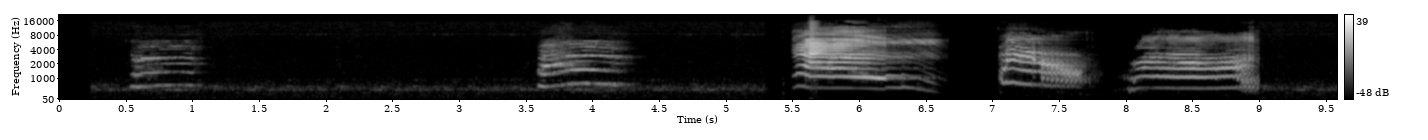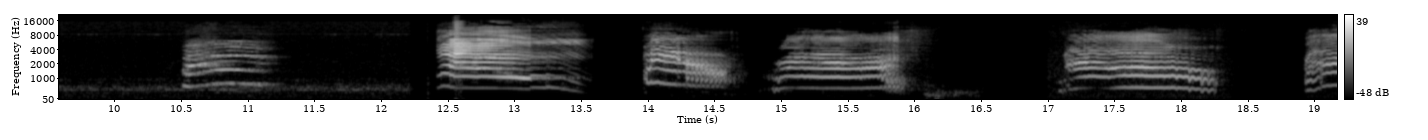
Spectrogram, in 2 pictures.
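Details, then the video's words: Several domestic cat meows repeated roughly every second, alternating thinner higher mews with louder strained, wavering meows, over a steady faint low hum in the quieter stretches. "Som de Gato, Gato miando"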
